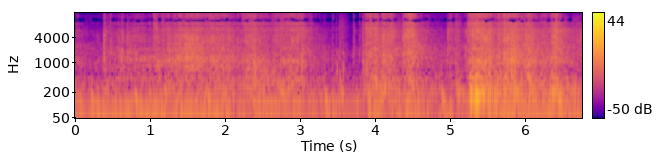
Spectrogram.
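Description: Knifeless cutting tape being pulled out from under vinyl wrap film, a crackling, tearing rustle that swells twice.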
